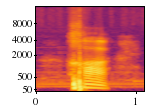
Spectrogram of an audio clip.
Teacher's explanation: Ha, a voiceless velar fricative, creating a scratchy resonance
